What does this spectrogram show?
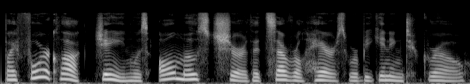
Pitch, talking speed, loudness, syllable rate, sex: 200 Hz, 180 wpm, -18 LUFS, 4.8 syllables/s, female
